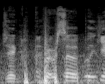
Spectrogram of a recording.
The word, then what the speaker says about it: Kotobukiya: And it's Kotobukiya. I never say it right. – Kotobukiya, yes, that's okay. Correct.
